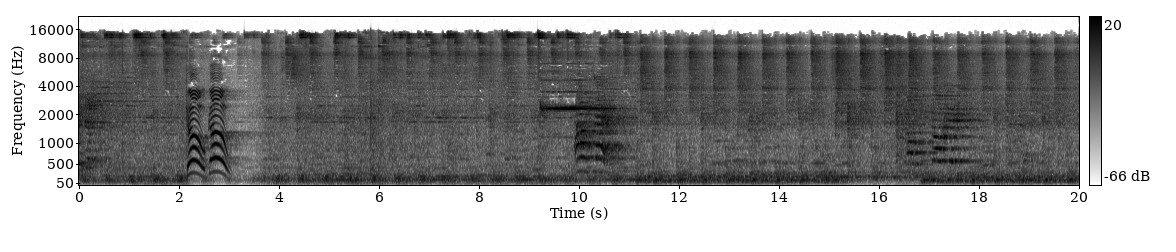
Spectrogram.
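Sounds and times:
music with steady beat: 3.2 - 9.7, 10.8 - 20.0.

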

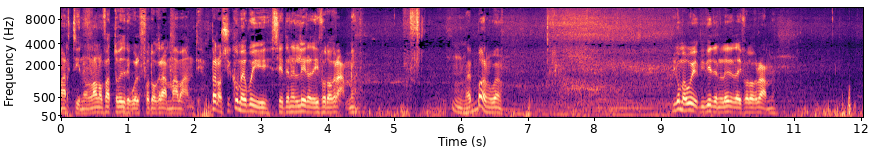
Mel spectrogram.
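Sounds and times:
vehicle engine hum: 3.8 - 11.8.

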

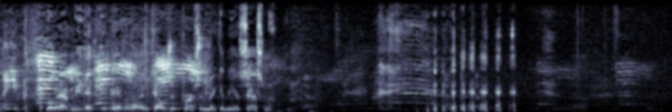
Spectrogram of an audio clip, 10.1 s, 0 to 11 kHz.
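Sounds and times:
man laughing: 5.7 - 7.8.

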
